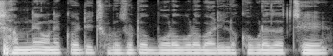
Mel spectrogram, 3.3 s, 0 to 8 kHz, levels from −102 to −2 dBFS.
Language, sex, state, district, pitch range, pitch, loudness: Bengali, male, West Bengal, Alipurduar, 110-115 Hz, 110 Hz, -18 LUFS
